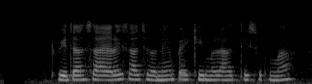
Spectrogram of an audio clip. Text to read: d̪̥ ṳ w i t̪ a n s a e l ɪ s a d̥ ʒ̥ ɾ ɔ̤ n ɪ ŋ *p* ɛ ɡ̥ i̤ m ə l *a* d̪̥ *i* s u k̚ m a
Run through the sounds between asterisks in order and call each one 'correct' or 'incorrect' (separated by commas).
correct, correct, correct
